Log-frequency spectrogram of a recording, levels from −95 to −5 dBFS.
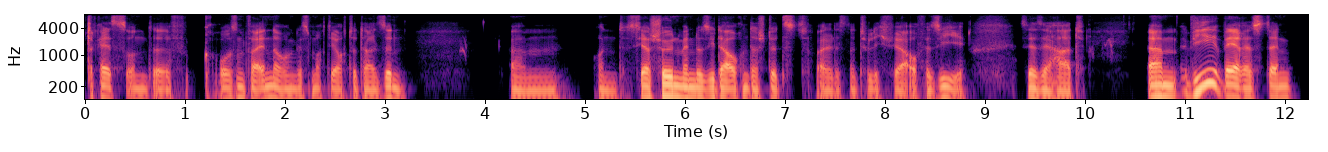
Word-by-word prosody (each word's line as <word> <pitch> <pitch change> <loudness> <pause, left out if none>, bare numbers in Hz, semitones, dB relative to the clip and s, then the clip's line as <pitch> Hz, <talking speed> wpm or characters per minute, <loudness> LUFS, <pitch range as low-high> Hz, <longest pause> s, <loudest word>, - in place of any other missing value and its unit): Stress 100 -4 -1
und, 85 0 -6
äh, 85 - -2
f 80 - -13
großen 95 +1 -4
Veränderungen. 90 -2 0
Das 90 -1 -7
macht 90 -1 -8
ja 90 - 0
auch 85 - -6
total 85 -1 -4
Sinn. 95 -1 -1 1.1
Ähm, 80 0 -5 0.3
und 80 -2 -8
ist 100 +2 -8
ja 105 -1 +5
schön, 110 +2 +6
wenn 95 -1 +3
du 95 - +3
sie 95 +2 0
da 95 -1 +4
auch 90 0 +2
unterstützt, 90 -2 -4
weil 80 -1 -4
das 80 0 -11
ist - - -29
natürlich 85 0 -8
für - - -1
auch - - -1
für 85 - -6
sie 95 0 -2 0.5
sehr, 95 -2 +1
sehr 80 -2 -1
hart. 80 -2 -2 0.6
Ähm. 110 -1 +5
Wie 195 - +4
wäre 105 -5 +7
es 90 -3 +2
denn? 100 -2 0
90 Hz, 190 wpm, -26 LUFS, 85-100 Hz, 1.1 s, wäre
